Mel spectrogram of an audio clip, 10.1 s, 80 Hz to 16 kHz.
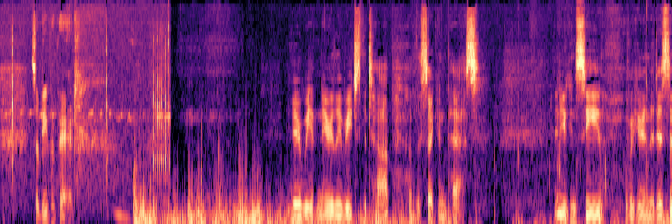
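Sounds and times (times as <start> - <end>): wind buffeting microphone: 1.8 - 10.0.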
